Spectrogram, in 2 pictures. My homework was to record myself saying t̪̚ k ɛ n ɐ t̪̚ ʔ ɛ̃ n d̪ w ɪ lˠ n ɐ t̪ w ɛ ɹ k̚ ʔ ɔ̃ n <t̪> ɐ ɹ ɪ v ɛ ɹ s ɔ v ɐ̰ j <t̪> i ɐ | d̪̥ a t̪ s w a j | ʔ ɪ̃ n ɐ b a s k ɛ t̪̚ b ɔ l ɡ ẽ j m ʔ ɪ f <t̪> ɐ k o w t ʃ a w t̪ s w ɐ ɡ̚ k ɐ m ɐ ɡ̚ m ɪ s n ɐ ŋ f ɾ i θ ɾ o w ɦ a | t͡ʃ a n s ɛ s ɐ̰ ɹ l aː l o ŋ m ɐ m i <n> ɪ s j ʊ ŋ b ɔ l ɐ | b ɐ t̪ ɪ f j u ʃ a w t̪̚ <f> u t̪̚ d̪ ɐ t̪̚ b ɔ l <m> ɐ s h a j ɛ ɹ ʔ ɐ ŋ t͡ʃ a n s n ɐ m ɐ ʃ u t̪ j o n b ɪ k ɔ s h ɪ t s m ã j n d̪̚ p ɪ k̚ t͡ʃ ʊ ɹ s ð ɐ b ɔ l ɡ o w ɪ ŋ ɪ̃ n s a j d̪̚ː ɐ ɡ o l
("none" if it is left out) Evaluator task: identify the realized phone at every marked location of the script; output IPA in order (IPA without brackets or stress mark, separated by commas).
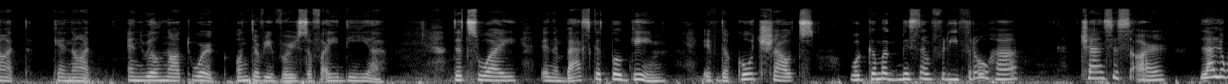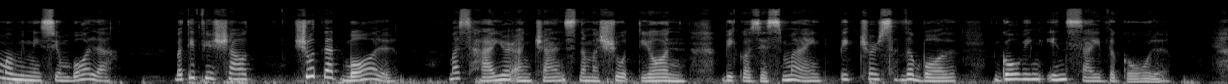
d̪, d̪, d̪, m, ʃ, m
